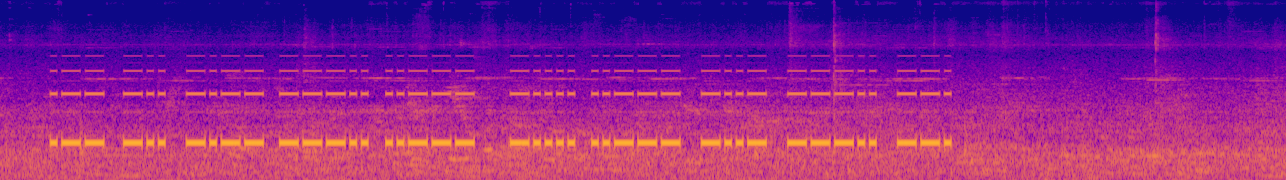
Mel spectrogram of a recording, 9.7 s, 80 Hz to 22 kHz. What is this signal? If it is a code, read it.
Morse code, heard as a keyed tone, hand-sent with a paddle, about 28 wpm, 900 Hz, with the noise of a subway station. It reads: WDY82 62X8G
